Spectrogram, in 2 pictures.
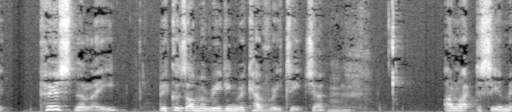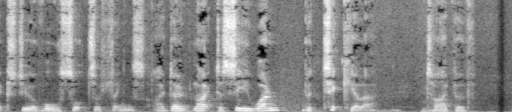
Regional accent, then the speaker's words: Palmerston North, Manawatū-Whanganui, New Zealand; born there; And lived here till I was eight.

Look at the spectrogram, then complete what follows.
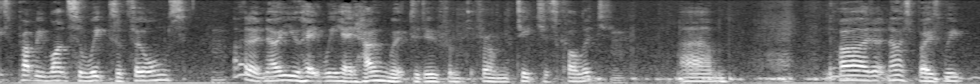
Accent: Cairns, Queensland, Australia; We're from Cairns.

